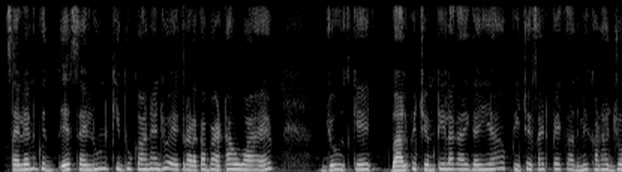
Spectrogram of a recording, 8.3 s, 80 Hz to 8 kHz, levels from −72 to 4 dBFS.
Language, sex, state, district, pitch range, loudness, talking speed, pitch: Hindi, male, Jharkhand, Sahebganj, 215-235 Hz, -25 LUFS, 215 wpm, 225 Hz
